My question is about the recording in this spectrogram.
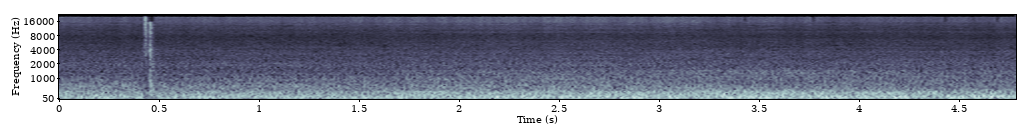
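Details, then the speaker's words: Three-phase commercial refrigeration compressor on a cook's line, windings all measured 1.6 ohms; it had sounded like it was running backwards until mixed-up phases were corrected; now a steady, even low hum drawing about eight amps: normal compressor running. "cool thing about having video is I went back and I looked at and I did mix up the phases so we should be good now"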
